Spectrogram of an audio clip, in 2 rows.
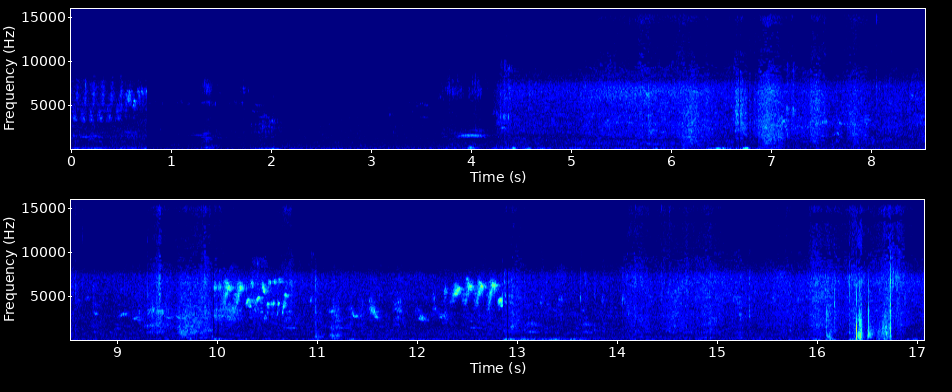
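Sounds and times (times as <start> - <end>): small bird chirping: 5.7 - 16.5.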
